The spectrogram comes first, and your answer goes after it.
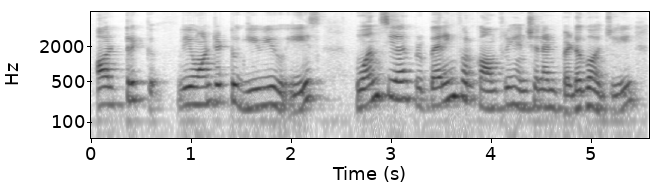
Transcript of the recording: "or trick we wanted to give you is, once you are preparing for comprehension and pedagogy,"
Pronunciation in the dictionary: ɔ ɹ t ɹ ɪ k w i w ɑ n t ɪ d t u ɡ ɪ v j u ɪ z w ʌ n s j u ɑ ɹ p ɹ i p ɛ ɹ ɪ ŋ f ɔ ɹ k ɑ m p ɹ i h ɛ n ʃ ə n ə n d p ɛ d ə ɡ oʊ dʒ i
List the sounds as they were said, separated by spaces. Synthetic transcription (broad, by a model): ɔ ɹ t ɹ ɪ k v i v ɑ n t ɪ d t u ɡ ɪ v j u ɪ z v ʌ n s j u ɑ ɹ p ɹ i p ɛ ɹ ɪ ŋ f ɔ ɹ k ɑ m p ɹ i h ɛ n ʃ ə n ə n d p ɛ d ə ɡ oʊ dʒ i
